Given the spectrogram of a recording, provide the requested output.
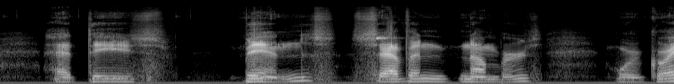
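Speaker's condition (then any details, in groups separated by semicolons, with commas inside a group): ALS; abnormally slow voice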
